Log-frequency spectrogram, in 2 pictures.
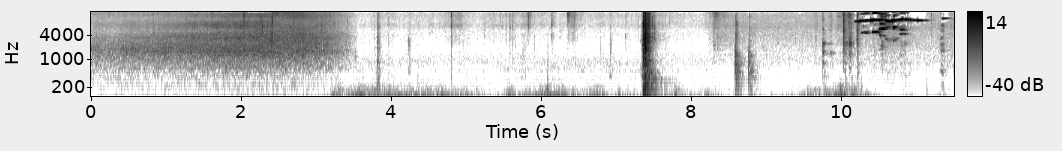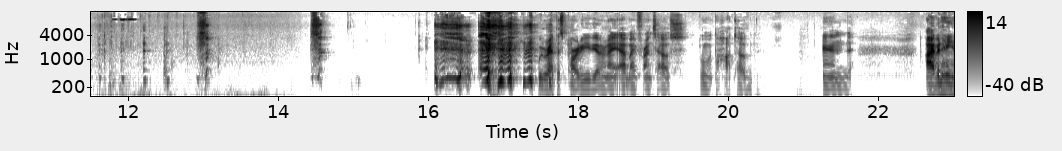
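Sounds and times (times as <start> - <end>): loud low rumble: 3.2 - 8.3
sharp thunks: 7.3 - 7.8.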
